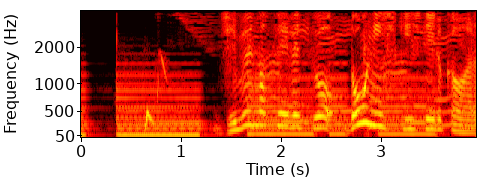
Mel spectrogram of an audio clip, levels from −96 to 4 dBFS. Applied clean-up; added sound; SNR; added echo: none; none; none; none.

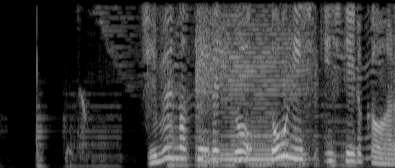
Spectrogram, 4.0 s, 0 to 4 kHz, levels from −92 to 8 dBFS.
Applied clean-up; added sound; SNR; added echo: neural mask model RNNoise.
